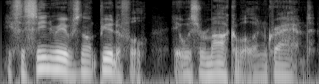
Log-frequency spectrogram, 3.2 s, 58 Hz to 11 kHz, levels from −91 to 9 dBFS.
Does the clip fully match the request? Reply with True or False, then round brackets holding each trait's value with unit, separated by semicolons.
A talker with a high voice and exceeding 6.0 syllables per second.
False (110 Hz; 6.3 syllables/s)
